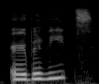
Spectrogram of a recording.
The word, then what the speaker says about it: Herbiveats: Herbaveets. Herbaveets. Yes, like herb and then IVEATS.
